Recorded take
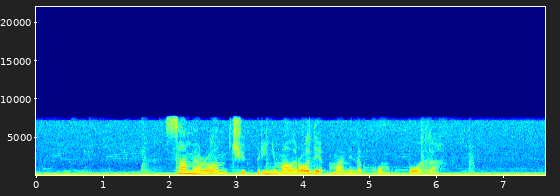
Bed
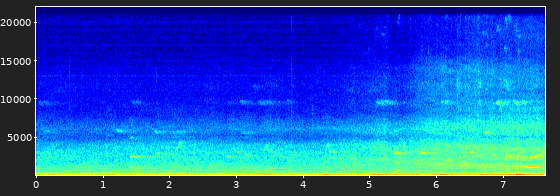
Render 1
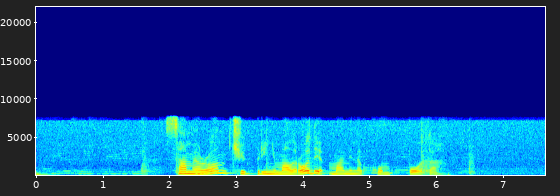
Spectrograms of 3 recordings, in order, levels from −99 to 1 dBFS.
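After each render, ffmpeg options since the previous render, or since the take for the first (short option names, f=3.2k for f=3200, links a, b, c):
-af "bandreject=f=60:t=h:w=4,bandreject=f=120:t=h:w=4,bandreject=f=180:t=h:w=4,bandreject=f=240:t=h:w=4,bandreject=f=300:t=h:w=4"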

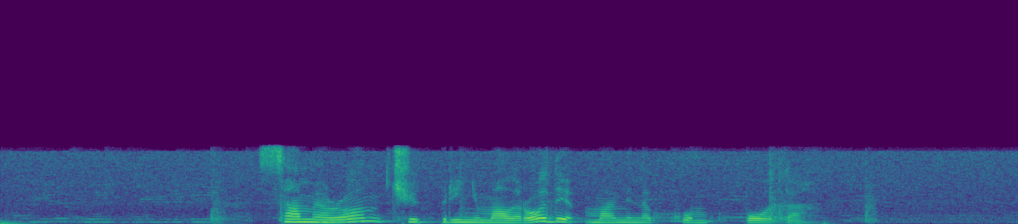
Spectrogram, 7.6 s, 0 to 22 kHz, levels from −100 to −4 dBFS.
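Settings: -af "afftdn=nr=6:nf=-55"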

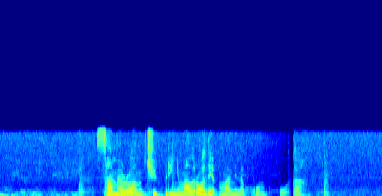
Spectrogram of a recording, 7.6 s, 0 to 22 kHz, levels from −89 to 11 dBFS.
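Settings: -filter_complex "[0:a]asettb=1/sr,asplit=3[a][b][c];[a]atrim=end=0.714[d];[b]atrim=start=0.71:end=2.02,asetpts=PTS-STARTPTS,afade=t=in:d=0.004:c=qsin,afade=t=out:st=1.306:d=0.004:c=qsin,highpass=180[e];[c]atrim=start=2.016[f];[d][e]acrossfade=d=0.004:c1=hsin:c2=qsin[g];[g][f]acrossfade=d=0.004:c1=qsin:c2=hsin,asplit=2[h][i];[h]atrim=end=5.87,asetpts=PTS-STARTPTS,afade=t=out:st=4.46:d=1.41[j];[i]atrim=start=5.87,asetpts=PTS-STARTPTS,afade=t=in:d=0.004:c=hsin[k];[j][k]concat=n=2:v=0:a=1"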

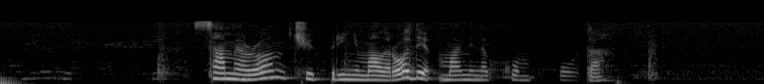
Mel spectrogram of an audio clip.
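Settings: -filter_complex "[0:a]asettb=1/sr,asplit=3[a][b][c];[a]atrim=end=0.714[d];[b]atrim=start=0.71:end=1.53,asetpts=PTS-STARTPTS,afade=t=in:d=0.004:c=qsin,afade=t=out:st=0.816:d=0.004:c=qsin,highpass=f=420:w=0.5412,highpass=f=420:w=1.3066,equalizer=f=520:t=q:w=4:g=-8,equalizer=f=940:t=q:w=4:g=3,equalizer=f=2.4k:t=q:w=4:g=4,equalizer=f=3.5k:t=q:w=4:g=-6,lowpass=f=6.1k:w=0.5412,lowpass=f=6.1k:w=1.3066[e];[c]atrim=start=1.526[f];[d][e]acrossfade=d=0.004:c1=hsin:c2=qsin[g];[g][f]acrossfade=d=0.004:c1=qsin:c2=hsin,asettb=1/sr,asplit=3[h][i][j];[h]atrim=end=2.604[k];[i]atrim=start=2.6:end=3.47,asetpts=PTS-STARTPTS,afade=t=in:d=0.004:c=qsin,afade=t=out:st=0.866:d=0.004:c=qsin,highshelf=f=5.6k:g=-8[l];[j]atrim=start=3.466[m];[k][l]acrossfade=d=0.004:c1=hsin:c2=qsin[n];[n][m]acrossfade=d=0.004:c1=qsin:c2=hsin"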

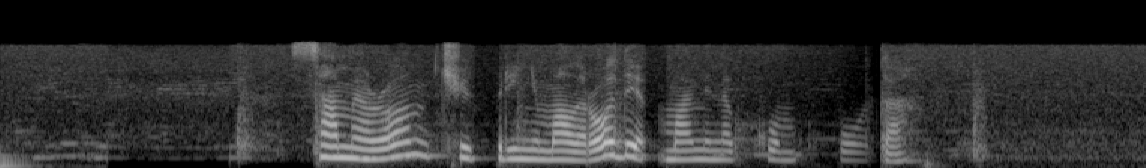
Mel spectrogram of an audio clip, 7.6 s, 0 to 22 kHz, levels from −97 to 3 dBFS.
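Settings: -filter_complex "[0:a]asettb=1/sr,asplit=3[a][b][c];[a]atrim=end=1.594[d];[b]atrim=start=1.59:end=2.09,asetpts=PTS-STARTPTS,afade=t=in:d=0.004:c=qsin,afade=t=out:st=0.496:d=0.004:c=qsin,highpass=f=190:w=0.5412,highpass=f=190:w=1.3066[e];[c]atrim=start=2.086[f];[d][e]acrossfade=d=0.004:c1=hsin:c2=qsin[g];[g][f]acrossfade=d=0.004:c1=qsin:c2=hsin,asettb=1/sr,asplit=3[h][i][j];[h]atrim=end=3.064[k];[i]atrim=start=3.06:end=4.57,asetpts=PTS-STARTPTS,afade=t=in:d=0.004:c=qsin,afade=t=out:st=1.506:d=0.004:c=qsin,agate=range=-9dB:threshold=-39dB:ratio=16:release=100:detection=peak[l];[j]atrim=start=4.566[m];[k][l]acrossfade=d=0.004:c1=hsin:c2=qsin[n];[n][m]acrossfade=d=0.004:c1=qsin:c2=hsin"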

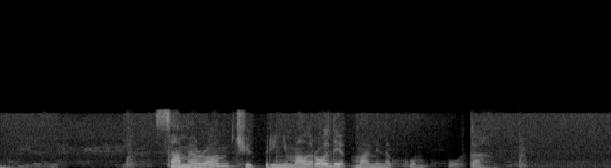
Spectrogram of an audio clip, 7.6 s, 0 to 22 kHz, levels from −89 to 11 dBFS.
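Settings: -filter_complex "[0:a]asettb=1/sr,asplit=3[a][b][c];[a]atrim=end=4.764[d];[b]atrim=start=4.76:end=5.75,asetpts=PTS-STARTPTS,afade=t=in:d=0.004:c=qsin,afade=t=out:st=0.986:d=0.004:c=qsin,equalizer=f=1.9k:w=0.67:g=-4.5[e];[c]atrim=start=5.746[f];[d][e]acrossfade=d=0.004:c1=hsin:c2=qsin[g];[g][f]acrossfade=d=0.004:c1=qsin:c2=hsin"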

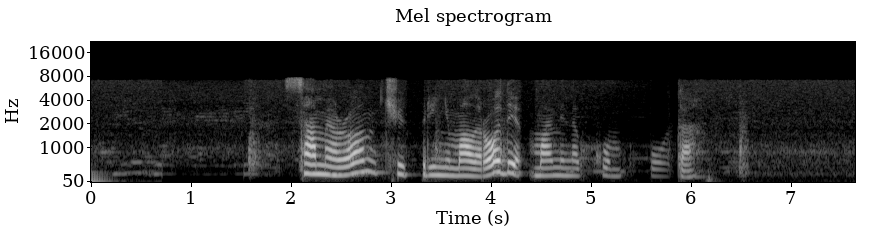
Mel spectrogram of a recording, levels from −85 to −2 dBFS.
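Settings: -af "equalizer=f=940:w=1.8:g=11,bandreject=f=1.7k:w=30"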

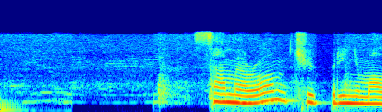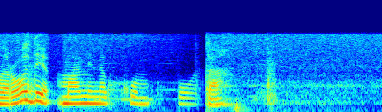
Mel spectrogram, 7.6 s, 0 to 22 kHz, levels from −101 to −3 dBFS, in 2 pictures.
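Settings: -filter_complex "[0:a]acrossover=split=340|2300[a][b][c];[a]dynaudnorm=f=590:g=3:m=11dB[d];[b]alimiter=limit=-22dB:level=0:latency=1[e];[d][e][c]amix=inputs=3:normalize=0"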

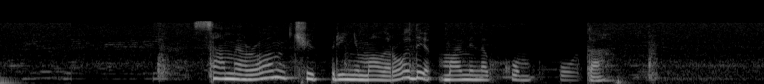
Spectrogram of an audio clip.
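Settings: -filter_complex "[0:a]alimiter=limit=-19dB:level=0:latency=1:release=15,acrossover=split=330|3000[a][b][c];[b]acompressor=threshold=-30dB:ratio=6[d];[a][d][c]amix=inputs=3:normalize=0"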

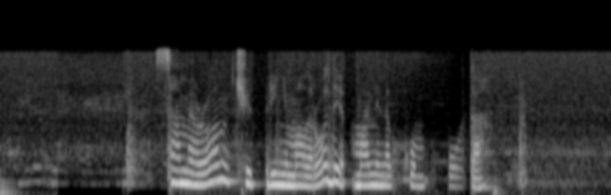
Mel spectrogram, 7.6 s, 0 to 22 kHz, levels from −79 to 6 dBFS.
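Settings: -af "volume=11dB"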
